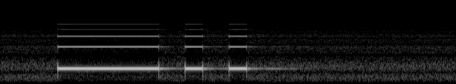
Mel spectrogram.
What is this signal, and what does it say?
Beep code, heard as beeps from a small speaker, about 740 Hz, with room echo. 1 long, 2 short. In Award, IBM and AMI BIOS tables: video adapter failure.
